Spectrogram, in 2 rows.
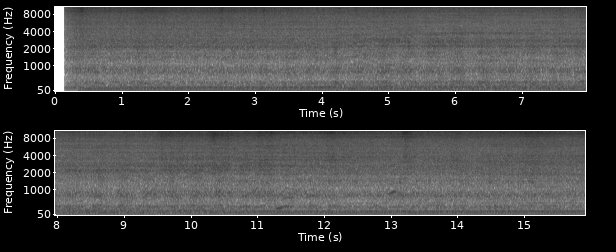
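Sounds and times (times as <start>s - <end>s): engine running steadily: 0.2s - 15.9s.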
